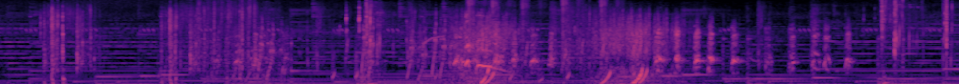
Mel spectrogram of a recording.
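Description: A chicken clucks in a Slime Rancher ranch scene, with scattered soft clucks and a couple of squawks over a faint game-music background, fairly quiet.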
